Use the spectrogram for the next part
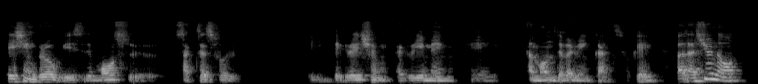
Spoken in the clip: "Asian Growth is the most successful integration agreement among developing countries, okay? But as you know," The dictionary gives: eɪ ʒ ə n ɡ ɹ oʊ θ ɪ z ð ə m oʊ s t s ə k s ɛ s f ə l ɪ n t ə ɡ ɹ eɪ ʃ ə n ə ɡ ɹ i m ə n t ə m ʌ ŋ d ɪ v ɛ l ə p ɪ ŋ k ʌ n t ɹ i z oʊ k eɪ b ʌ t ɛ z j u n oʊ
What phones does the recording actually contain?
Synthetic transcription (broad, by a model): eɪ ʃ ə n ɡ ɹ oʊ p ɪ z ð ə m oʊ s t s ə k s ɛ s f ə l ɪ n t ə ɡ ɹ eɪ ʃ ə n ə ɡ ɹ i m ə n ə m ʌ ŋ d ɪ v ɛ l ə p ɪ ŋ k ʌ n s oʊ k eɪ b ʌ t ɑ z j u n oʊ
